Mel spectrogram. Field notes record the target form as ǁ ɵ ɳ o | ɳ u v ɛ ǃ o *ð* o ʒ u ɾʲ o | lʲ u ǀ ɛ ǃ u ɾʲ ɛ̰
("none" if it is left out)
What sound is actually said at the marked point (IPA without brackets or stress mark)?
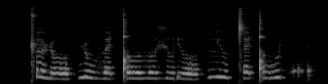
ð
